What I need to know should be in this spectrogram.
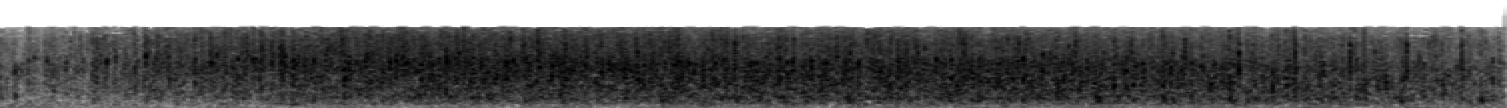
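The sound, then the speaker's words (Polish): Applause from a crowd at a gathering, a thick, continuous patter of clapping that swells in quickly and holds an even level for about seven seconds, with no talk over it. “te brawa dla tej pani Joanny Wojciechowicz”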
